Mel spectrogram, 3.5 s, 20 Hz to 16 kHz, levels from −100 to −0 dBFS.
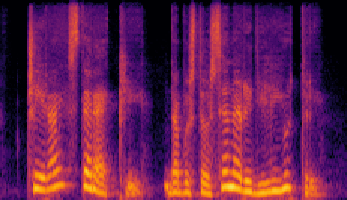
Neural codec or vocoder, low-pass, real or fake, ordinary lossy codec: codec, 44.1 kHz, 2.6 kbps, DAC; 14.4 kHz; fake; Opus, 64 kbps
